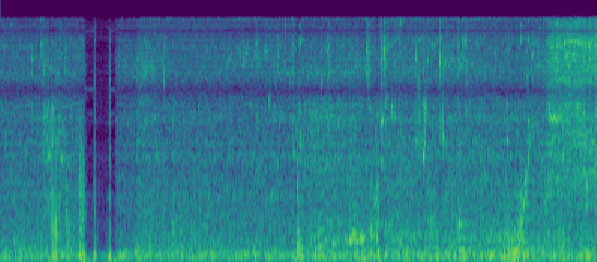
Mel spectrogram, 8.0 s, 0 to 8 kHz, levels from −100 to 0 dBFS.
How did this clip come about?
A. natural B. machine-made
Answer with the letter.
B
